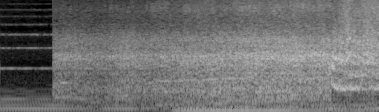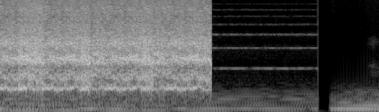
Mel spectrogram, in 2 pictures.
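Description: A car brakes suddenly on a foggy bend, tires skidding in a long, loud screeching squeal over a low engine rumble that cuts off abruptly, followed by a quieter engine hum.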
